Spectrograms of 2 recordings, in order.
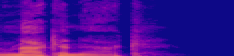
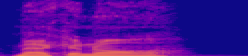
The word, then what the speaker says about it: Mackinac: They also have a silent C. It's not Mackinac. – Right. Mackinac.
